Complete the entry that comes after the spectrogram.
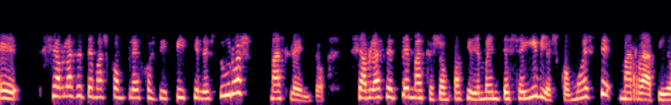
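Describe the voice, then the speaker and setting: Speaking in a Spanish accent, a woman sounds animated, with lively intonation and a fairly quick pace. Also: fairly high pitch for a woman. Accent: Spain Spanish. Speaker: public speaking trainer. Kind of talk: webinar lecture. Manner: fast.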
